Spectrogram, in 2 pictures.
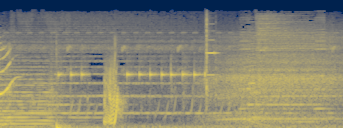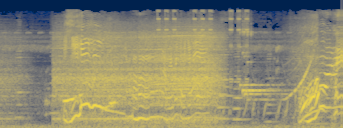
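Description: Cartoon background music with comic sound effects: a sharp plop about a second in, a swooping effect, a run of quick dings, then a louder noisy stretch from about six to eight and a half seconds.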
